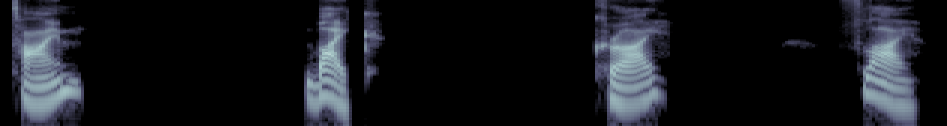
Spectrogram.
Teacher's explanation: A ve i sesleri birleşiyor. I diye okuyorum.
